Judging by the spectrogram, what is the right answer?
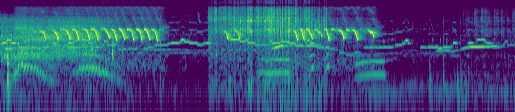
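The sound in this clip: A songbird mimicking a chainsaw plays as two long, buzzy, whirring bursts laced with rapid repeated chirps. A short gap separates the bursts, and scattered whistled tones follow, with no voices.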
